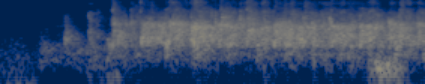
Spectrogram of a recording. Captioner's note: applause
